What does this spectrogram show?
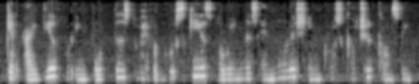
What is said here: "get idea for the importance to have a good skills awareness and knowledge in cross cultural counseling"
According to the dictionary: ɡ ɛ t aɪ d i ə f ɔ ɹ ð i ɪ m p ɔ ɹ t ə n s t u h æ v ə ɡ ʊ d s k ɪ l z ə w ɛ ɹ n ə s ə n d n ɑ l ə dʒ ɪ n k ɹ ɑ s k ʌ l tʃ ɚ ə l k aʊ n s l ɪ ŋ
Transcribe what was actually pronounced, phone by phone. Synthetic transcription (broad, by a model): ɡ ɛ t aɪ d i ə f ɔ ɹ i m p ɔ t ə n s t u h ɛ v ə ɡ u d s k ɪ l s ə w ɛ n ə s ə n n ɑ l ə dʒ ɪ n k ɹ ɑ s k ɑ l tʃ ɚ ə k aʊ n s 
